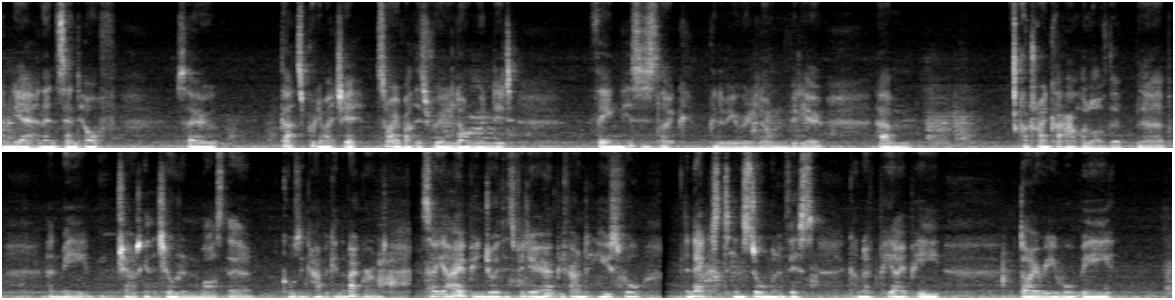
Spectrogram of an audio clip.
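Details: Adult woman with Charcot-Marie-Tooth disease affecting her peripheral nerves, diaphragm and vocal cords; no medication treats it; straining her voice causes dryness, strain and pain: vocal cord paralysis.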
